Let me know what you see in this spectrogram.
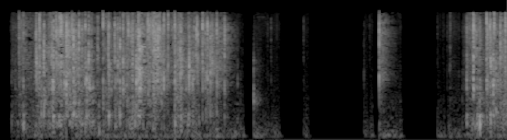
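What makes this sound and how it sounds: A small Harmony strawberry bar soap, still in its printed plastic film wrapper with the solid bar inside, is held in both hands with long painted nails and squeezed and crinkled over an empty green plastic bowl. A dense, bright crinkling plays steadily for about two and a half seconds, then breaks into short crackly bursts separated by silences before a final stretch of crinkling.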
